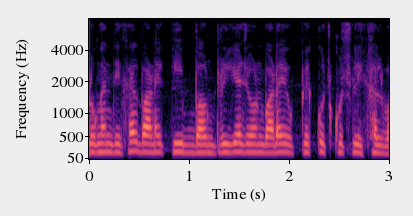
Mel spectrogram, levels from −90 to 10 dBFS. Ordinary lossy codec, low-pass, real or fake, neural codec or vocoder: none; 7.2 kHz; real; none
